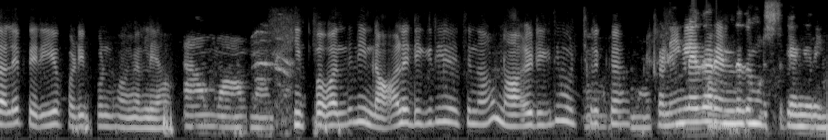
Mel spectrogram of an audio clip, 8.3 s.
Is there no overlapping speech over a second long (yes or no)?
yes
